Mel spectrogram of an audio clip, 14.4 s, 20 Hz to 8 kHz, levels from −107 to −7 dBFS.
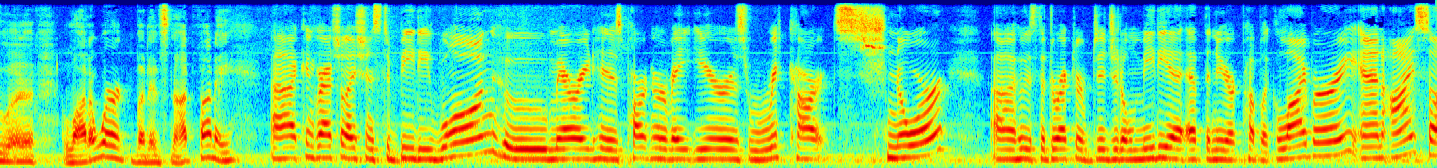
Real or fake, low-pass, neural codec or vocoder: real; 7.2 kHz; none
